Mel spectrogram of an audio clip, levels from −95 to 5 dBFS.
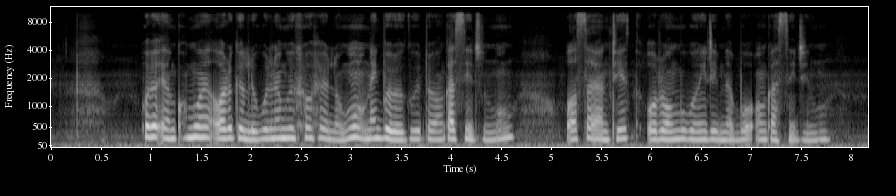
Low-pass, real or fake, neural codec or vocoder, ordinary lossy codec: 9.9 kHz; fake; autoencoder, 22.05 kHz, a latent of 192 numbers a frame, VITS, trained on many speakers; none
